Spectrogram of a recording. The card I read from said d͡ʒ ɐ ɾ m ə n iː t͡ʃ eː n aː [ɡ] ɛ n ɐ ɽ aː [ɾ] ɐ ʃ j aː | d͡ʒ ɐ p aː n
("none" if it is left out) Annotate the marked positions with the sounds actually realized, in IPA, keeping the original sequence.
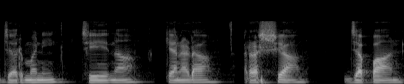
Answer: k, ɾ

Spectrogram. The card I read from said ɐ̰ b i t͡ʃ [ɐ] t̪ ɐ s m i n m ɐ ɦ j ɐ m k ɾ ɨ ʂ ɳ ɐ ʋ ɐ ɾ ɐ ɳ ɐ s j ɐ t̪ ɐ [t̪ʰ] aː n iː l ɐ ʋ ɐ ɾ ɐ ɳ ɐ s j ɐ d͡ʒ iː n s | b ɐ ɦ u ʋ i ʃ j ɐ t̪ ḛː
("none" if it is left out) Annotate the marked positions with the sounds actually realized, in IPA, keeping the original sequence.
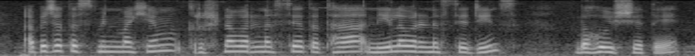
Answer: ɐ, t̪ʰ

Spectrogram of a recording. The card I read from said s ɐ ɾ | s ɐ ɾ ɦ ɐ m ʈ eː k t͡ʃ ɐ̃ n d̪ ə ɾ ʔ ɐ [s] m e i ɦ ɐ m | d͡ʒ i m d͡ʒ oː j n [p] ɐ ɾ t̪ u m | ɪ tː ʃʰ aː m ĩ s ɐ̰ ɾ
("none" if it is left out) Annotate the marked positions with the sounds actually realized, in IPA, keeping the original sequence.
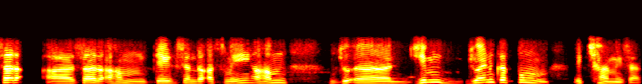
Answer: s, k

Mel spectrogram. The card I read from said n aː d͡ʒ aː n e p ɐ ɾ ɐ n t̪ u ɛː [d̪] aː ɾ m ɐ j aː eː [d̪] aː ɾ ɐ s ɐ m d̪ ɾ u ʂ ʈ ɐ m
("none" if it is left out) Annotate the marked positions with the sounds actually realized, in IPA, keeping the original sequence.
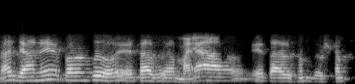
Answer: t̪, t̪

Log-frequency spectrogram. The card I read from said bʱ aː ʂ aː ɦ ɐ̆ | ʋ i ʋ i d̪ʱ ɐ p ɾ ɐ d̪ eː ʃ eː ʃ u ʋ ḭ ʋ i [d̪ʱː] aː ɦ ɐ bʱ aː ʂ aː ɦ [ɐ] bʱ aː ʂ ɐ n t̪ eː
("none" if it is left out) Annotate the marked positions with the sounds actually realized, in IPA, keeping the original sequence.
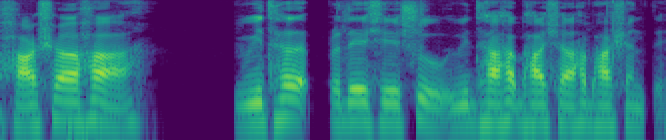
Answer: d̪ʱ, ɐ

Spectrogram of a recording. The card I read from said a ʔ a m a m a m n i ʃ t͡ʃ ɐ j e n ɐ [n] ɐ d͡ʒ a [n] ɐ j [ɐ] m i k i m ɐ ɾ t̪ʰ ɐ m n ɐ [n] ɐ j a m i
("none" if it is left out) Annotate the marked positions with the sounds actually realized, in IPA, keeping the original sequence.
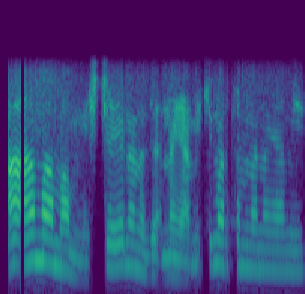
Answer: n, n, a, n

